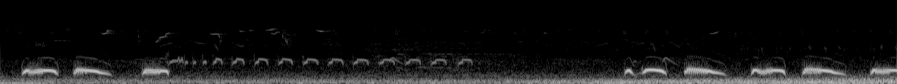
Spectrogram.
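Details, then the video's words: Trained spotted dove used as a ground decoy, cooing: short groups of low, bent, rolling coos at the start and again near the end, with a quick run of higher short notes between, over steady low rumble. "#เสียงนกเขาใหญ่ #นกเขาใหญ่ต่อดิน"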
